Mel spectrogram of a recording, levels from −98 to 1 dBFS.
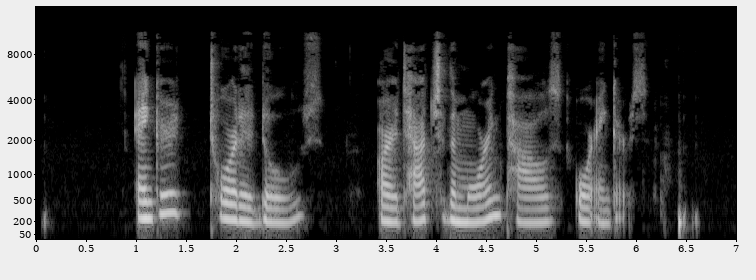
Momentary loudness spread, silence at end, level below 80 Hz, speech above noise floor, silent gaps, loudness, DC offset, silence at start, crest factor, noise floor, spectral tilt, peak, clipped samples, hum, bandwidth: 16 LU; 0.5 s; -64 dBFS; 59 dB; none; -25 LUFS; under 0.1%; 1 s; 22 dB; -84 dBFS; -5.5 dB/octave; -6 dBFS; under 0.1%; none; 11 kHz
